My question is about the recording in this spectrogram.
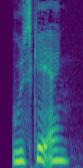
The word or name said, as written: udskæring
